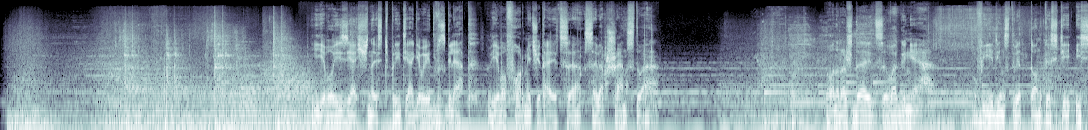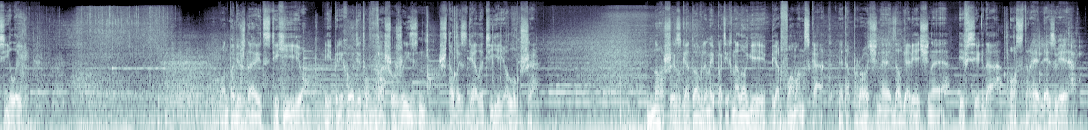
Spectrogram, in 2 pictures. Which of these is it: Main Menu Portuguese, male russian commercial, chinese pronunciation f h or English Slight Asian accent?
male russian commercial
